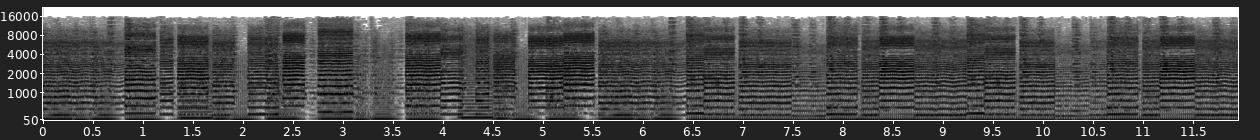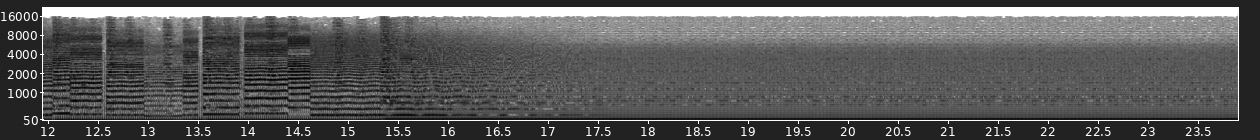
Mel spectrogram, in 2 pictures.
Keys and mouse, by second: 2.9 click, 3.6 click, 4.1 click, 4.3 right click, 6.8 click, 6.8 right click, 8.3 click, 9.0 right click, 11.8 click, 11.8 right click, 12.6 click, 12.9 click, 14.8 shift+click, 18.1 shift+click, 21.4 click.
